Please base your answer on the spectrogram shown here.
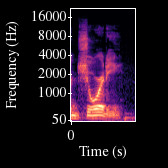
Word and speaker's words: Geordie: It's spelled Geordie for Jordy.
